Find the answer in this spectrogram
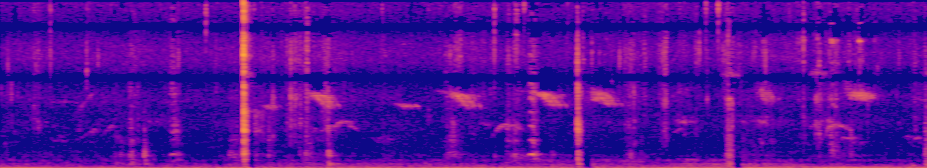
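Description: Faint, short high chirps of small birds over a low rumble, with a sharp click about two and a half seconds in and two fainter clicks later.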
